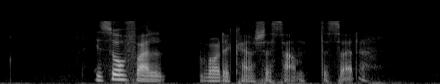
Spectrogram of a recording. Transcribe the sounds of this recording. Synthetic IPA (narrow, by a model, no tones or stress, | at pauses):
ɪsoːfalː | vaɖɛkʰanʂəsant̪̚d̪̥ɛsvæɾə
